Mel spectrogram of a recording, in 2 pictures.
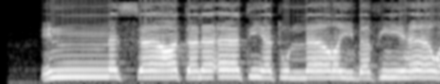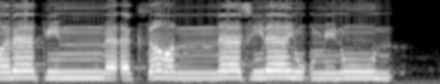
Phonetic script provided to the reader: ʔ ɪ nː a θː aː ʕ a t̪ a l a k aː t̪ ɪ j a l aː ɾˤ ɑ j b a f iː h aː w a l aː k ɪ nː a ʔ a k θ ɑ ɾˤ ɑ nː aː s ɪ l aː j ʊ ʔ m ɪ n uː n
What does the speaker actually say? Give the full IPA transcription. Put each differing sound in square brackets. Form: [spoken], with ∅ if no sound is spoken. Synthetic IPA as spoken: ʔ ɪ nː a [sː] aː ʕ a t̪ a l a [ʔ] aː t̪ ɪ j a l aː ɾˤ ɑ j b a f iː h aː w a l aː k ɪ nː a ʔ a k θ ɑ ɾˤ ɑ nː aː s ɪ l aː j ʊ ʔ m ɪ n uː n

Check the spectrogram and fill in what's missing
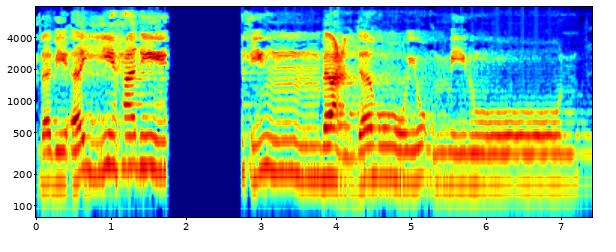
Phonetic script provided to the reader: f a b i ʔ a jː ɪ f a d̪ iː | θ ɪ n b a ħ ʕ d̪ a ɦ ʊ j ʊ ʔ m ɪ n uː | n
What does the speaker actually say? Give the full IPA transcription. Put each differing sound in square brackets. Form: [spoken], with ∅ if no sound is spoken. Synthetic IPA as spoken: f a b [ɪ] ʔ a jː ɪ [ħ] a d̪ iː | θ ɪ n b a [∅] ʕ d̪ a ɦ ʊ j ʊ ʔ m ɪ n uː | n

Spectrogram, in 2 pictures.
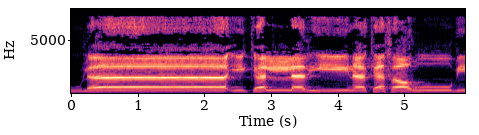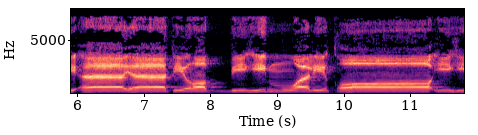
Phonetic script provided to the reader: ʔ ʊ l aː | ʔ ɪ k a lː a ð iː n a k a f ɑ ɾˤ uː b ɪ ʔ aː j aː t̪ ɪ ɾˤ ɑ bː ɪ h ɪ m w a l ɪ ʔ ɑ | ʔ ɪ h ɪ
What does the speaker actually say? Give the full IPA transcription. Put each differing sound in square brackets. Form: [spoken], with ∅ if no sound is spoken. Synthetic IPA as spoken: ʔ ʊ l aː | ʔ ɪ k a lː a ð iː n a k a f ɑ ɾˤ uː b ɪ ʔ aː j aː t̪ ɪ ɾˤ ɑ bː ɪ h ɪ m w a l ɪ [q] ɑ | ʔ ɪ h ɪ

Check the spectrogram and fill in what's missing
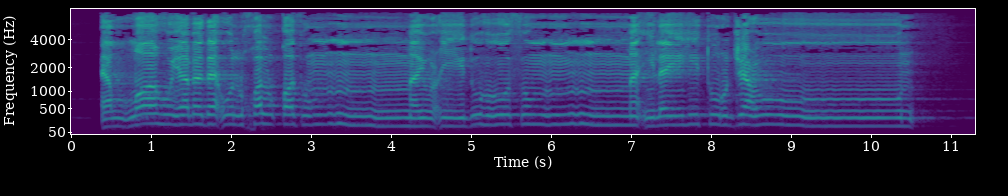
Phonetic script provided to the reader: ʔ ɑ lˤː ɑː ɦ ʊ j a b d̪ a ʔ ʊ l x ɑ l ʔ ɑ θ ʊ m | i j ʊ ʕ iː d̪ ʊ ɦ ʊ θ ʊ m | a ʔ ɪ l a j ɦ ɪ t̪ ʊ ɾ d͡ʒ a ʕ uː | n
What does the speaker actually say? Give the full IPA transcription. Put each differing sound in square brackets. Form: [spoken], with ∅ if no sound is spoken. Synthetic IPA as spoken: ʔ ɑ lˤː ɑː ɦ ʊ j a b d̪ a ʔ ʊ l x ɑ l [q] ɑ θ ʊ m | [a] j ʊ ʕ iː d̪ ʊ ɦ ʊ θ ʊ m | a ʔ ɪ l a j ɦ ɪ t̪ ʊ ɾ d͡ʒ a ʕ uː | n

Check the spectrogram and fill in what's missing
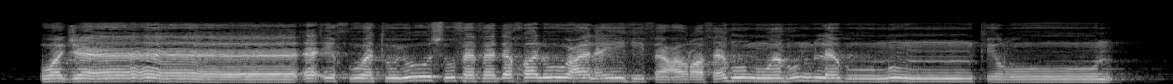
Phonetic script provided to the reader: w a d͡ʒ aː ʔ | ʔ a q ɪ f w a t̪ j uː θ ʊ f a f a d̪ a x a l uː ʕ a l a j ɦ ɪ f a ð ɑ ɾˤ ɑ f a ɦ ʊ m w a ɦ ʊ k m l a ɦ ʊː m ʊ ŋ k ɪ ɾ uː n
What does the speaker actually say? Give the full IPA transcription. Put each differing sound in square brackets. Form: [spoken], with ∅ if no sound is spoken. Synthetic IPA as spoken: w a d͡ʒ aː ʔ | ʔ a [ʔ] ɪ [x] w a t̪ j uː [s] ʊ f a f a d̪ a x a l uː ʕ a l a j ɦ ɪ f a [ʕ] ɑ ɾˤ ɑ f a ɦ ʊ m w a ɦ ʊ [∅] m l a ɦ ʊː m ʊ ŋ k ɪ ɾ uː n

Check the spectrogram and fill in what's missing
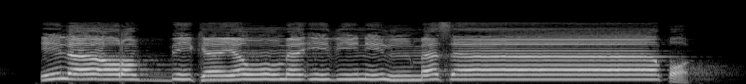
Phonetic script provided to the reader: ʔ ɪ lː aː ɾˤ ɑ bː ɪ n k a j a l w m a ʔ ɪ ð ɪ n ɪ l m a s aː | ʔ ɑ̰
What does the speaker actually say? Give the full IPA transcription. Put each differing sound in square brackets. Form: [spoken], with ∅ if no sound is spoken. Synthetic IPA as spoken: ʔ ɪ [l] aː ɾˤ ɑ bː ɪ [∅] k a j a [∅] w m a ʔ ɪ ð ɪ n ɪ l m a s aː | [q] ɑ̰

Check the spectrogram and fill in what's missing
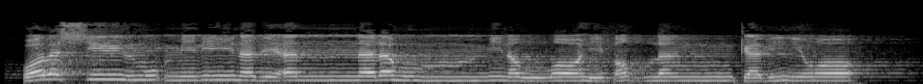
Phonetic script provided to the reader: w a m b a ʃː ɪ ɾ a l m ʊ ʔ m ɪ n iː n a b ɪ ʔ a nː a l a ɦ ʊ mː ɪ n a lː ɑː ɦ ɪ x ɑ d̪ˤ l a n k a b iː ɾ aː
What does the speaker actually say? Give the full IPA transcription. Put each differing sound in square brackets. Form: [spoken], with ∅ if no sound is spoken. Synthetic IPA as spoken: w a [∅] b a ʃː ɪ ɾ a l m ʊ ʔ m ɪ n iː n a b ɪ ʔ a nː a l a ɦ ʊ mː ɪ n a lː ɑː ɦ ɪ [f] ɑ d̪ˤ l a n k a b iː ɾ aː

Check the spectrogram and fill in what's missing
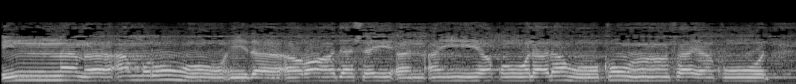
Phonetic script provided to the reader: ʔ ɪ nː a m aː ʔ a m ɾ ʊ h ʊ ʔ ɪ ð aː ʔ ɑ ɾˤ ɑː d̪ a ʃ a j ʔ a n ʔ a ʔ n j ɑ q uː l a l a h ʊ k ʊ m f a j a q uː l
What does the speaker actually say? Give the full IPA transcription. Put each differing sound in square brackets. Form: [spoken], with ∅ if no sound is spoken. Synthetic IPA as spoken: ʔ ɪ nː a m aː ʔ a m ɾ ʊ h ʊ ʔ ɪ ð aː ʔ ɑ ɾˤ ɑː d̪ a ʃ a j ʔ a n ʔ a [∅] n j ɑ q uː l a l a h ʊ k ʊ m f a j a [k] uː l

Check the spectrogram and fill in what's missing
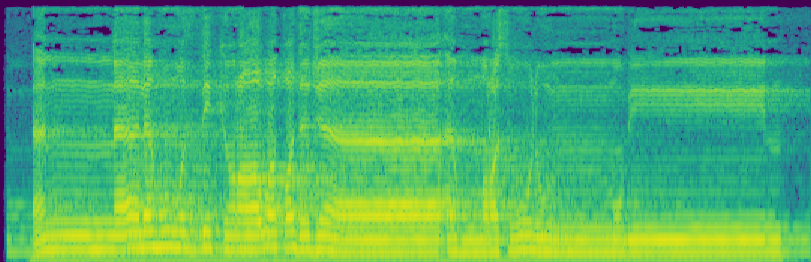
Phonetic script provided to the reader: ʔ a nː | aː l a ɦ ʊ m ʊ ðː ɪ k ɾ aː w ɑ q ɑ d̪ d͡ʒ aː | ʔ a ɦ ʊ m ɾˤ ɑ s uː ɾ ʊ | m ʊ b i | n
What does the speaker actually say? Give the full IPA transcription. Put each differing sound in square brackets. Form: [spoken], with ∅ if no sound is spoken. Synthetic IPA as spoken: ʔ a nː | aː l a ɦ ʊ m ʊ ðː ɪ k ɾ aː w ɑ q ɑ d̪ d͡ʒ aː | ʔ a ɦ ʊ m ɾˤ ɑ s uː [l] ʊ | m ʊ b i | n

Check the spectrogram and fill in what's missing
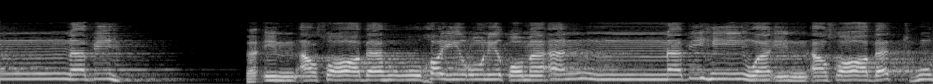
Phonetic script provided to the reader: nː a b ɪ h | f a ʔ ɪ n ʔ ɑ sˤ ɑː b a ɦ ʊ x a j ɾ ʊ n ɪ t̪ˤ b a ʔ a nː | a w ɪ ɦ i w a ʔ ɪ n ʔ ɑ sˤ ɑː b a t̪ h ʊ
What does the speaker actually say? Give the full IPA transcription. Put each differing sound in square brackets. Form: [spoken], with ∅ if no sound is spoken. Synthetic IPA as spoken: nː a b ɪ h | f a ʔ ɪ n ʔ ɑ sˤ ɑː b a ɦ ʊ x a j ɾ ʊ n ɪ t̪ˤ [m] a ʔ a nː | a [b] ɪ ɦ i w a ʔ ɪ n ʔ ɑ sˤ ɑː b a t̪ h ʊ

